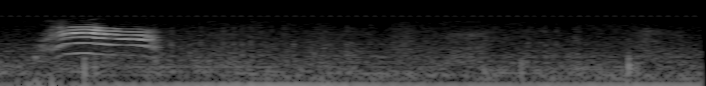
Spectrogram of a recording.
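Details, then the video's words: Cat left without food after an automatic feeder malfunctioned, giving a single drawn-out meow that rises then falls over about a second, followed by near silence with faint indoor noises. "Cat is depressed | Pet Food Automatic Feeder No food comes out Fail"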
